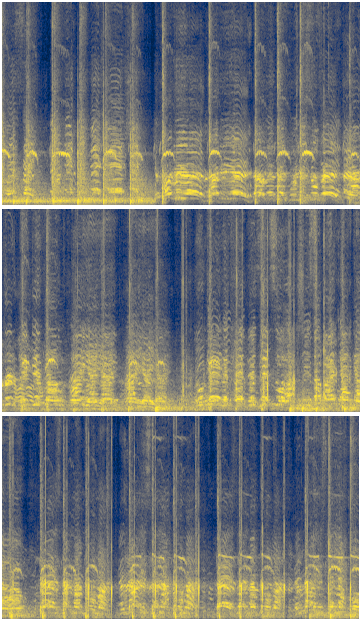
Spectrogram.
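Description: A drum is beaten in a steady rhythm close by.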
